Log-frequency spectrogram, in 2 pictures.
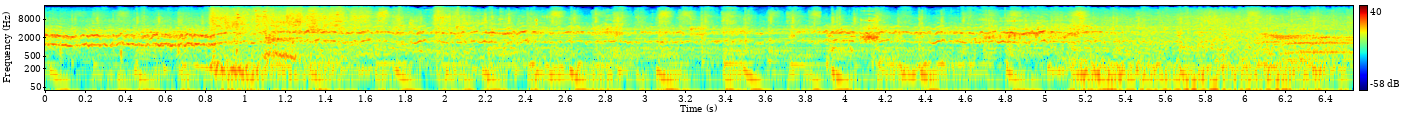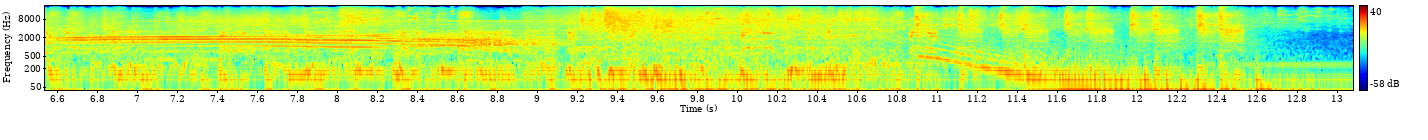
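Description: A fleeing car's engine roars as its tires squeal through a series of long, high-pitched skids, followed by harsh crashing impacts near the end. The sound is loud and continuous, with no voices.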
